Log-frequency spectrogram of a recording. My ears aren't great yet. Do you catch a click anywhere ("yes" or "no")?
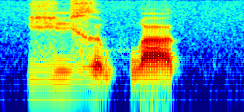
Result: no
